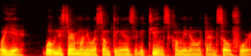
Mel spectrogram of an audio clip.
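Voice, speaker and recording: A man talks at a very fast pace in a very deep, low voice with vocal fry. His pitch variation is ordinary. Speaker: vlogger. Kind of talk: casual vlog monologue. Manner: fast, animated.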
